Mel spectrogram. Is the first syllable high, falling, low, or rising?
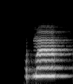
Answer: high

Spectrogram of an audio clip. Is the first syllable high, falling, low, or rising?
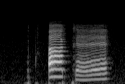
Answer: high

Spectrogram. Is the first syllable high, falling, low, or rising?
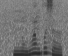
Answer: low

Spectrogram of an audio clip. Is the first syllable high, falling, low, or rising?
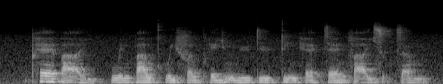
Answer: high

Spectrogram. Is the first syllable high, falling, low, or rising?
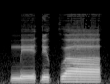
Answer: low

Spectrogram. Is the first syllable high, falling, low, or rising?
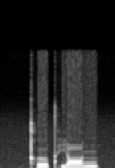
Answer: rising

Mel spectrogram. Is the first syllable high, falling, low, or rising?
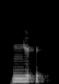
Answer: high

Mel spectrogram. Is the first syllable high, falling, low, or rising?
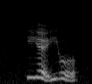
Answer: falling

